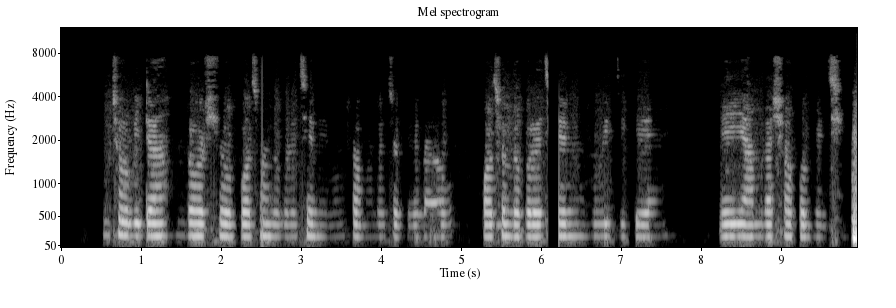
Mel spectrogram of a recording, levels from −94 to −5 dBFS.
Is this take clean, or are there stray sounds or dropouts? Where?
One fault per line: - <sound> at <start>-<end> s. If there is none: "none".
- dropout at 6.1-6.2 s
